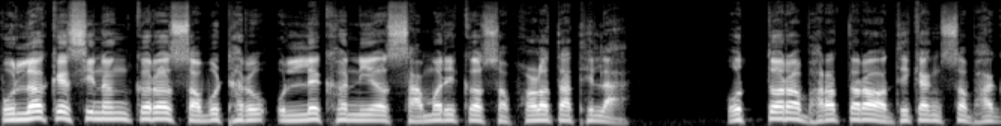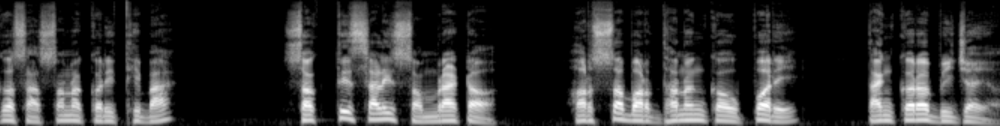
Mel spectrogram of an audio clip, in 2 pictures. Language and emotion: Odia, neutral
